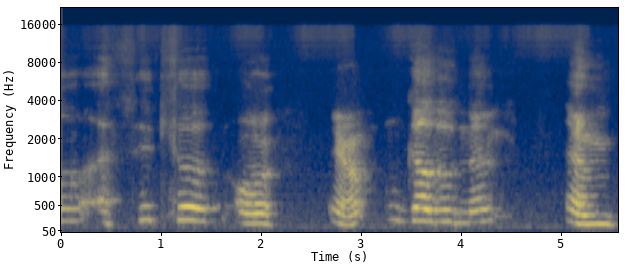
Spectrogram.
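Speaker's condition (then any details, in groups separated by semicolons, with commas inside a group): Cerebral palsy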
